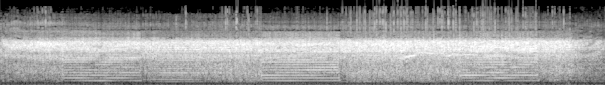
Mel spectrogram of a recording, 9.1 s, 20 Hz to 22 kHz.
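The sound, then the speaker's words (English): Harsh, steady radio static from a mysterious radio transmission, with a loud buzzing tone that cuts in and out in three separate bursts, and a faint woman's scream buried in the noise near the end. The noise started in the early 1980s. “And I hope you guys could hear it, because besides that stupid buzzing noise, there was actually a woman's scream right at the tail end of that.”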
